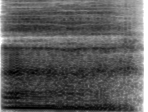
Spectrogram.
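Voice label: Sniper jeers, German; Gaaahhhh!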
